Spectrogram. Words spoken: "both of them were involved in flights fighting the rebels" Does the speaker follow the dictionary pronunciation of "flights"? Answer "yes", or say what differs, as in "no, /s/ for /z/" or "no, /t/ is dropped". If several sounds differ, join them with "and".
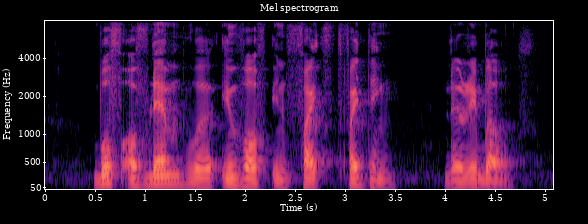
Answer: no, /l/ is dropped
